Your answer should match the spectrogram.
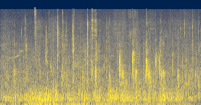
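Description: Audience applauding: scattered, irregular claps.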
